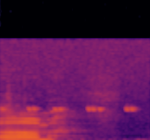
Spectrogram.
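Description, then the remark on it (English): Faint, high-pitched cricket chirps sound in short, evenly spaced bursts in a quiet room, following a brief voiced sound at the start. “For those of you, you're not imagining things. A cricket has joined us.”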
